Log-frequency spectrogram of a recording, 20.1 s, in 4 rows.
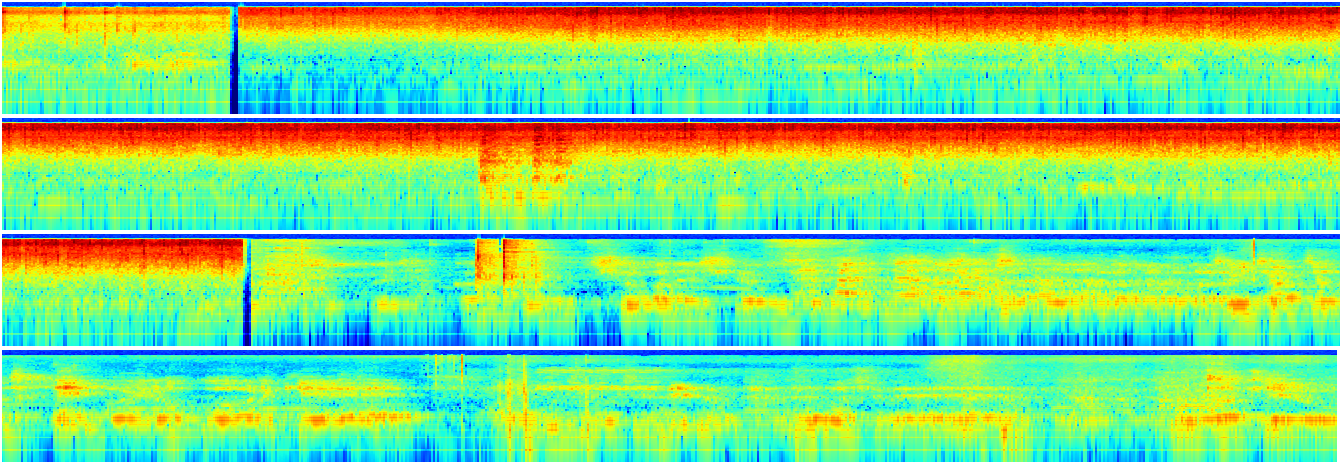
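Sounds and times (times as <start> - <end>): ham sizzling in oil: 0.0 - 11.0.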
